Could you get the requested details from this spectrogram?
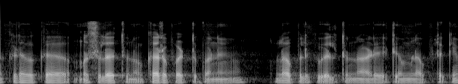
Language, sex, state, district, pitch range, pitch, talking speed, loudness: Telugu, male, Andhra Pradesh, Manyam, 80-95 Hz, 85 Hz, 120 wpm, -24 LUFS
